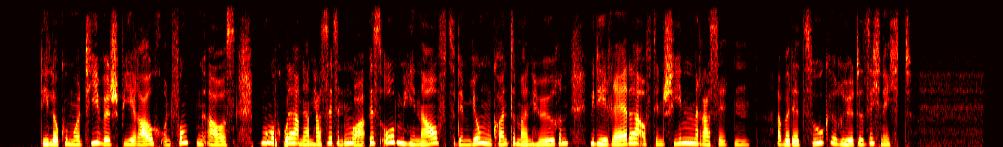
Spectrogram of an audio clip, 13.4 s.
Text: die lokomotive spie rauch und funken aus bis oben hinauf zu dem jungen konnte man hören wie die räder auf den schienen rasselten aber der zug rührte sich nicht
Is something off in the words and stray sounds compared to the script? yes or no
yes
